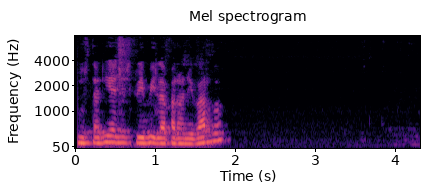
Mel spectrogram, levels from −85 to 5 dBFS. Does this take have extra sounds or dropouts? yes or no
no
